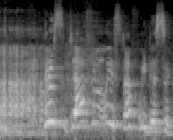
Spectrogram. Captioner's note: both laughing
